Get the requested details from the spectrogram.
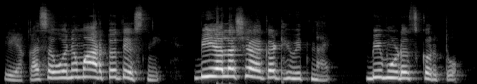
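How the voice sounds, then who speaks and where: A woman voicing a fierce, hot-headed village strongman, reading his lines loudly and with bluster in a told story. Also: very high voice, animated, moderate pace, pitched above the performer's own voice. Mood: boastful. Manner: loud, blustering threats.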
